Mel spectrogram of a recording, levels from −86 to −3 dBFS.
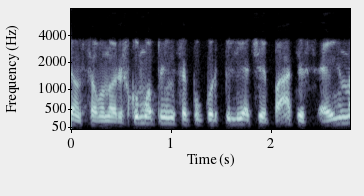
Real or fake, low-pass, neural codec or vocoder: fake; 7.2 kHz; vocoder, 44.1 kHz, 128 mel bands every 512 samples, BigVGAN v2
